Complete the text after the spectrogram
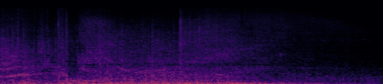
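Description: A fiery blast roars with a deep, heavy rumble.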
